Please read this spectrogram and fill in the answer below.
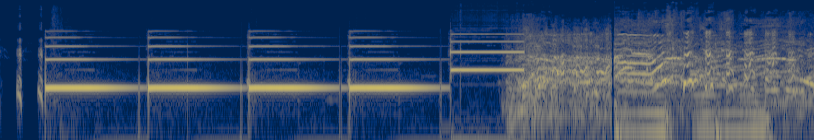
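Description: Electronic beeps like a countdown: four identical steady tones about a second apart, each fading before the next, then a shorter higher-pitched beep. About five seconds in, a dense mix with a regular beat, consistent with music, takes over.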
